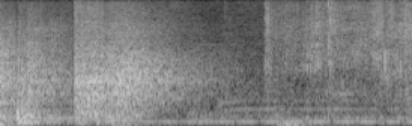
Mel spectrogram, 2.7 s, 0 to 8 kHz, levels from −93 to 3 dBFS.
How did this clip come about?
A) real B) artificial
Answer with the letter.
A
